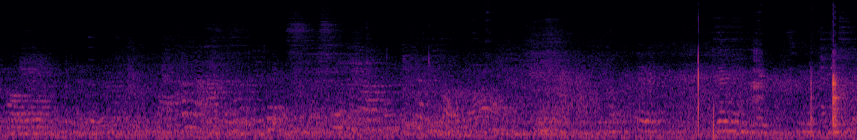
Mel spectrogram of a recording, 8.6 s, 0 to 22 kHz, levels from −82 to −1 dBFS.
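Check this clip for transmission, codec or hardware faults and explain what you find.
There is one hardware fault: sample clock jitter, present throughout. The converter's clock wanders by several microseconds, so samples land early or late. Steep, fast-changing parts of the waveform err most. The result is a hiss and roughness, roughly 25 dB down, riding on louder and brighter sound.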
